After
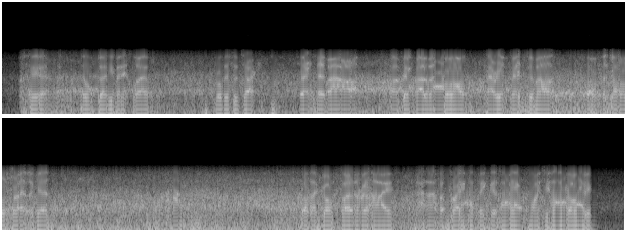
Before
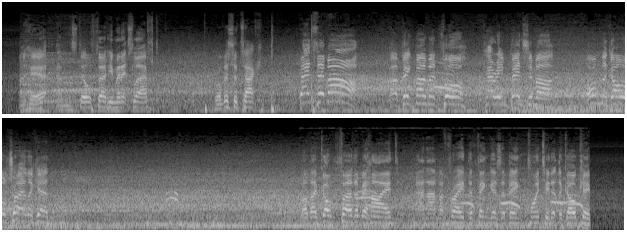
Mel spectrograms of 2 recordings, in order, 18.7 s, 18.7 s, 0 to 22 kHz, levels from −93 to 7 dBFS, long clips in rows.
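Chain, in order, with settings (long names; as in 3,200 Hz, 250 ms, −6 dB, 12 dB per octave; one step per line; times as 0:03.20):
low-pass filter 1,300 Hz 6 dB per octave
hum removal 51.34 Hz, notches 5
in parallel at −8.5 dB: wave folding −22 dBFS
on the sum: multi-voice chorus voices 2, 1.1 Hz, delay 14 ms, depth 3 ms
one-pitch LPC vocoder at 8 kHz 120 Hz
level +2.5 dB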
